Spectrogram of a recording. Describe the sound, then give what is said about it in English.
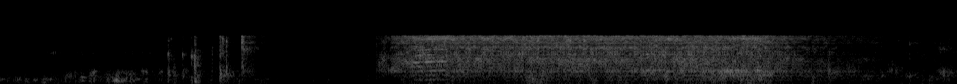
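A powered blower, not a hedge trimmer, clatters briefly and then roars into a steady, loud rushing whoosh. The whoosh holds for about five seconds before winding down. “It's a blower. You can't trim hedges with this.”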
